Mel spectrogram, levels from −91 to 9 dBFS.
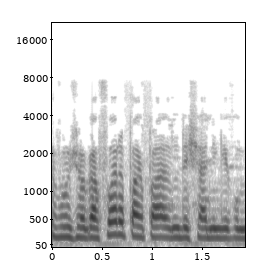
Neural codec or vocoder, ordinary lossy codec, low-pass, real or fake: none; none; none; real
